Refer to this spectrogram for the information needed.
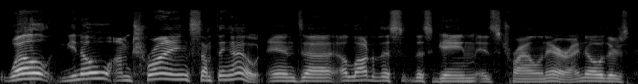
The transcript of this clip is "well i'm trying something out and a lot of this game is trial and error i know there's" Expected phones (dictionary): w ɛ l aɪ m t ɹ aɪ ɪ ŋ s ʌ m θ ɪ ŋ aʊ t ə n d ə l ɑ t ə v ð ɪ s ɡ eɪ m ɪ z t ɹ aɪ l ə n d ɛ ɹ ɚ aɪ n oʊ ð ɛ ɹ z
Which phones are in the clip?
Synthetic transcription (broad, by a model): w ɛ l aɪ m t ɹ aɪ ɪ ŋ s ʌ m θ ɪ ŋ aʊ t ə n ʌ ə l ɑ t ə v ð ɪ s ɡ eɪ m ɪ z t ɹ aɪ l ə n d ɛ ɹ aɪ n oʊ ð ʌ ɹ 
